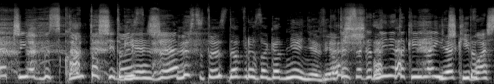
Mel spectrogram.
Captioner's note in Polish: śmiech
